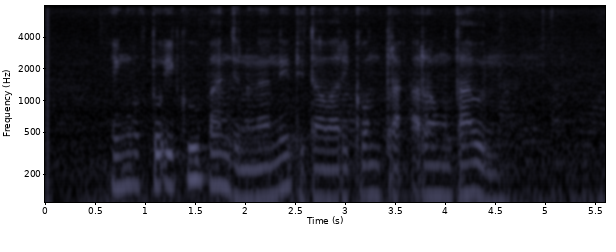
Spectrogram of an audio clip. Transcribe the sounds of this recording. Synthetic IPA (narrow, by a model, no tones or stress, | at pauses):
ʔɪŋwək̚t̪uʔikupaɲd͡ʒənəŋaned̪̥i̤t̪awaɾikɔnt̪ɾa̰ʔrɔŋt̪aʊn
